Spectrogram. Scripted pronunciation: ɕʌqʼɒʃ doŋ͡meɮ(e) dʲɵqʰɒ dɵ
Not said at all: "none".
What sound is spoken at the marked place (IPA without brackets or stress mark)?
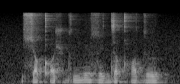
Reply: e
